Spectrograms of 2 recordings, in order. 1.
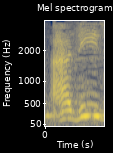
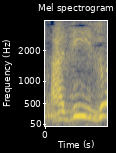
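تنتهي الكلمة بدون صوت نون زائد. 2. تنتهي الكلمة بصوت نون زائد. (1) "كلمة عزيز وردت هاهنا بلا تنوين" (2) "الأصل أن يأتي منونا"

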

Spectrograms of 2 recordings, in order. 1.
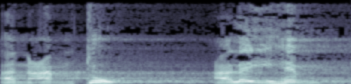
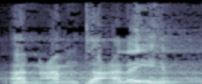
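تنتهي الكلمة الأولى بـ 'tu'. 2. تنتهي الكلمة الأولى بـ 'ta'.

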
